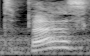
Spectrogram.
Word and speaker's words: Te Paske: Well, we're really excited to have Joelle Te Paske here. Is that the way you pronounce it?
